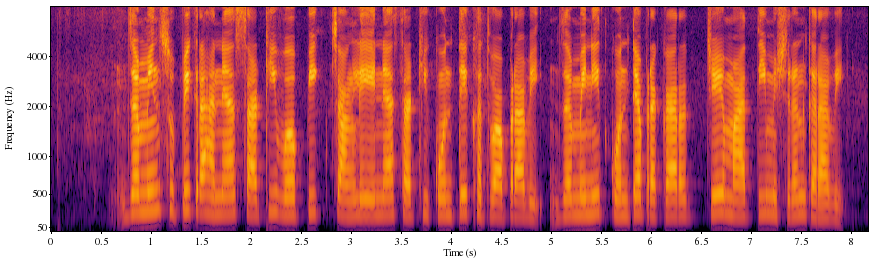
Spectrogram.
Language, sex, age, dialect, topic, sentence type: Marathi, female, 18-24, Northern Konkan, agriculture, question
